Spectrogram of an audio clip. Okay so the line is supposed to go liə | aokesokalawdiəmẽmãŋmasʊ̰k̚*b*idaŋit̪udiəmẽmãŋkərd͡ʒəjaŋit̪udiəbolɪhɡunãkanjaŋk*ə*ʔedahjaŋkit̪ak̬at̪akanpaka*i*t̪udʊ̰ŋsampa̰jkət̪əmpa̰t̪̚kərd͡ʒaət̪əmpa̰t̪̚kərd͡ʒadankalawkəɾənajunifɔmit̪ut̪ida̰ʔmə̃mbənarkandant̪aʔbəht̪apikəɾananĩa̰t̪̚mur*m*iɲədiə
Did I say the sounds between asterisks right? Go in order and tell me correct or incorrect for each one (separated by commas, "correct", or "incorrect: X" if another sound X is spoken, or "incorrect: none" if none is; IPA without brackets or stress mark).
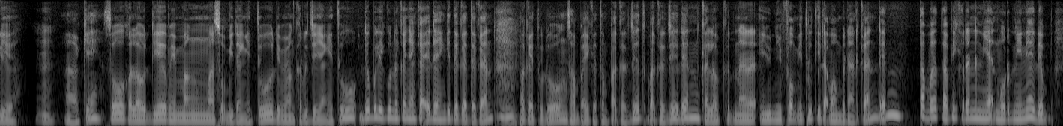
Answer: correct, incorrect: a, incorrect: j, incorrect: n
